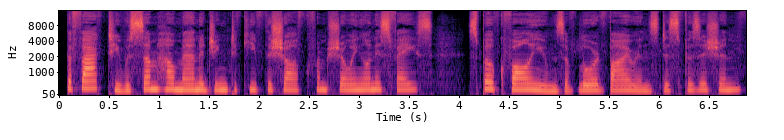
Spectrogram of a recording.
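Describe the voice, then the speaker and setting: A woman's voice: fairly high pitch, fairly even intonation, moderate pace, no echo. A woman narrator reading a scripted story aloud as an audiobook.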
